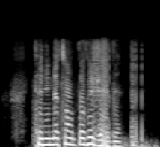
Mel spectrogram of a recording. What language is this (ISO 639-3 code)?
kab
